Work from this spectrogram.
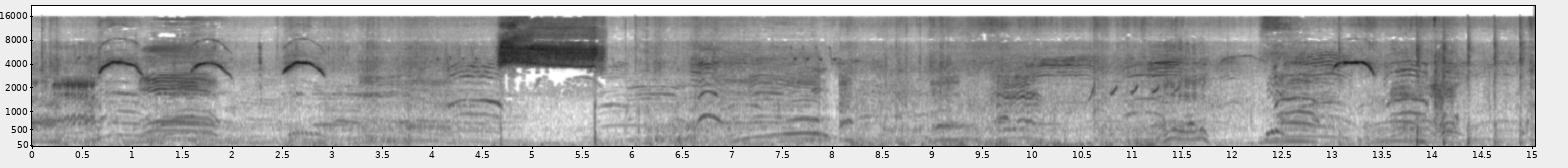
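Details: A flock of sheep swimming in the Krishna River bleats loudly and repeatedly, short rising-and-falling nasal calls overlapping from many animals, with a brief burst of loud broadband noise midway and water sounds throughout.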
